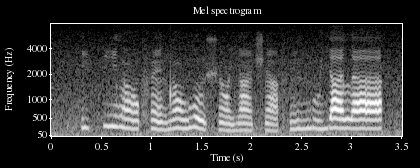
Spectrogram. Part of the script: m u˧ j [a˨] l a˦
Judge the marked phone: incorrect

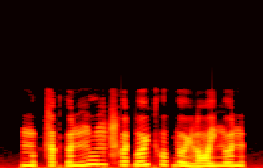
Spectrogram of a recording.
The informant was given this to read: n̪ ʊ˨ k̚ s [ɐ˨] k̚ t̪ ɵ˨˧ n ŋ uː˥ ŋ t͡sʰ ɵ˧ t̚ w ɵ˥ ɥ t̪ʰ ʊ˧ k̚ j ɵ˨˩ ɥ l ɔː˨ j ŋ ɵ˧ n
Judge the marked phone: correct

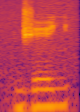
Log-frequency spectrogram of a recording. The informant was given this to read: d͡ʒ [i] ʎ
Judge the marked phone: incorrect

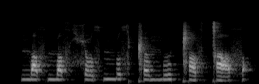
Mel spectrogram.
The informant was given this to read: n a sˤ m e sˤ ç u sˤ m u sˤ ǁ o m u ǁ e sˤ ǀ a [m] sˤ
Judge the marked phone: incorrect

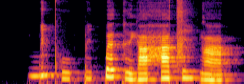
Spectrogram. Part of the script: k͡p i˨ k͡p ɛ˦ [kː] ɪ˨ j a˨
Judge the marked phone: incorrect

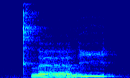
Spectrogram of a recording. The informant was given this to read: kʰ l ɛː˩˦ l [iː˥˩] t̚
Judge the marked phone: correct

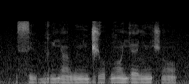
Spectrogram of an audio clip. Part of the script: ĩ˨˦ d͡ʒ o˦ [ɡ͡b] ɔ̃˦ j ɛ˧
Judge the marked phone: incorrect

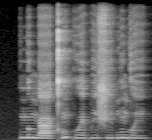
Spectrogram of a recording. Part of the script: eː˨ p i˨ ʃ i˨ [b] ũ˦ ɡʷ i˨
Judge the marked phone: correct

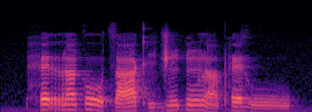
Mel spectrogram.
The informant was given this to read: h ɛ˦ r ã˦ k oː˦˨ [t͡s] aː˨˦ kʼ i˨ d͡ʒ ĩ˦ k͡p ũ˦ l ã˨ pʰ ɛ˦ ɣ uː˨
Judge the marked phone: correct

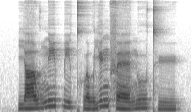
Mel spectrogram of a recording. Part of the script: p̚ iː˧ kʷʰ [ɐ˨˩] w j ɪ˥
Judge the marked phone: incorrect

